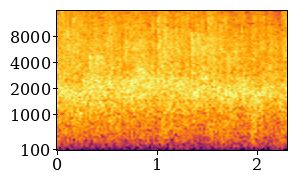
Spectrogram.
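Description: A dense, steady burst of applause from a large audience at a book talk in San Jose Japantown, many hands clapping continuously at full volume with no pauses.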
